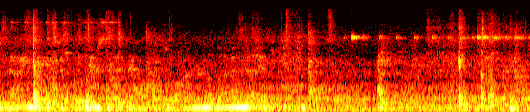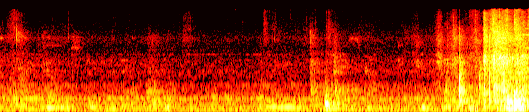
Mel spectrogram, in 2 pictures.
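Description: Light scattered knocks and clinks from a rabbit moving about in its wire cage with hanging metal bowls, over faint indistinct voices and a steady low hum.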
